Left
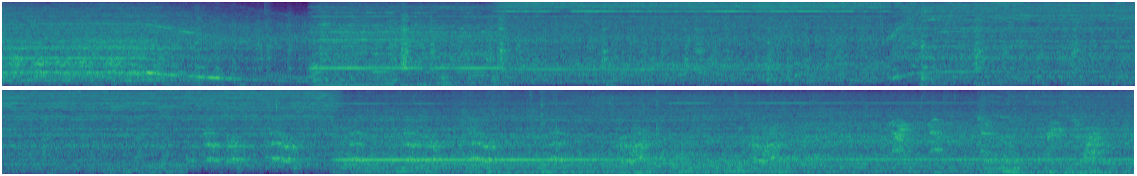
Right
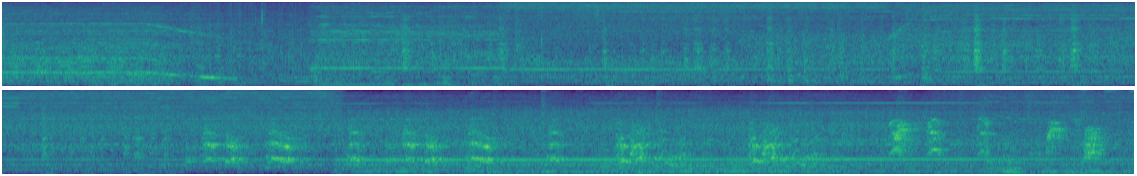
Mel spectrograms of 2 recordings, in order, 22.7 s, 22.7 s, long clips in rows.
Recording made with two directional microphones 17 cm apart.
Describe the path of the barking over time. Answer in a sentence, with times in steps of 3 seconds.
In this clip you hear the barking on the left from 0 s, in the centre from 6 s and on the right from 9 s.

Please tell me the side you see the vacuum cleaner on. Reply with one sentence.
You can hear the vacuum cleaner on the left.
